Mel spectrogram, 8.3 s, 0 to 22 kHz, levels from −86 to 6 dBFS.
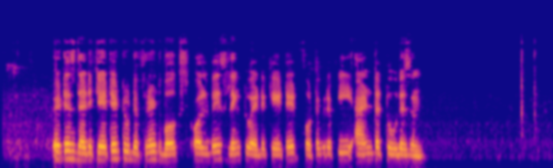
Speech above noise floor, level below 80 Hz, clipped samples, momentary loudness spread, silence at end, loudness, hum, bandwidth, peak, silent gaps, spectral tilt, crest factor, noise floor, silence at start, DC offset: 51 dB; -70 dBFS; under 0.1%; 11 LU; 0.45 s; -17 LUFS; none; 9.6 kHz; -2 dBFS; none; -4.5 dB/octave; 16 dB; -67 dBFS; 0.8 s; under 0.1%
